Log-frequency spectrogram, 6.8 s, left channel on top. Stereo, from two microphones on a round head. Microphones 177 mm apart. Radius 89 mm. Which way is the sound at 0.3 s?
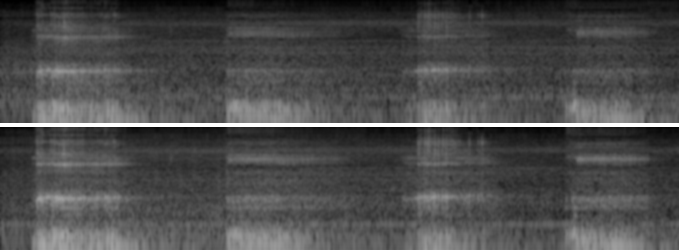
25° right (ahead or behind).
